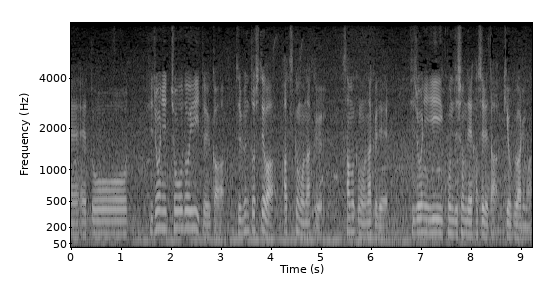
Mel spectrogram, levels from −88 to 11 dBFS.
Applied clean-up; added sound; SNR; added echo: none; none; none; none.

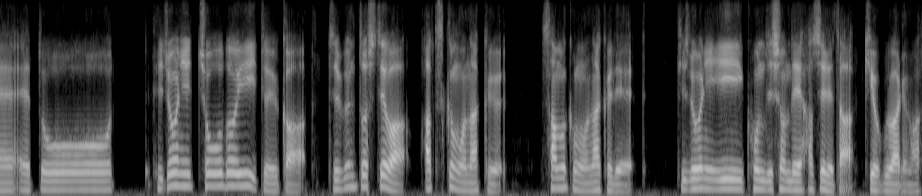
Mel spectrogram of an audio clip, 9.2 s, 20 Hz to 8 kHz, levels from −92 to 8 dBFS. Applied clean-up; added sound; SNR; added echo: neural diffusion model UNIVERSE++.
